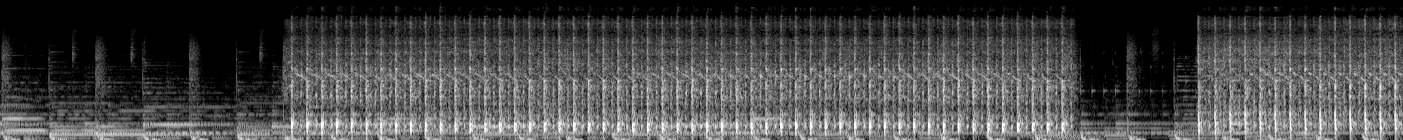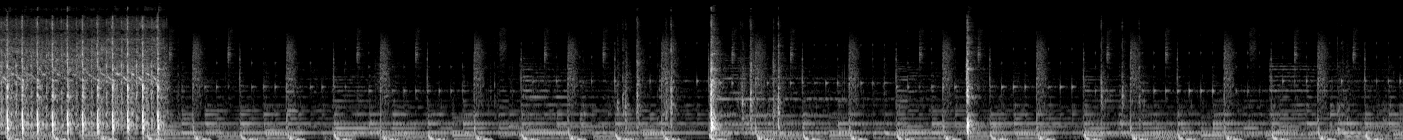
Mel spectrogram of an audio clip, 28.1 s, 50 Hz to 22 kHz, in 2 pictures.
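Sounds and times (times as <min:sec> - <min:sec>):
toy gun rapid-fire effect: 0:02.8 - 0:10.8, 0:12.0 - 0:15.8.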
